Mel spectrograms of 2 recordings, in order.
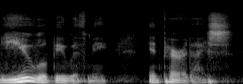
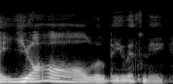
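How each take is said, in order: First: "You" punched as the one person meant; strong "You", the rest falling away; stress on You. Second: "Y'all" stretched out long; slow, lingering weight on "Y'all"; stress on Y'all. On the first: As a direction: lean hard on "You", then drop lower. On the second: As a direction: draw out "Y'all" to take in everyone. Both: Shown as a demonstration. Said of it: "He didn't say".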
